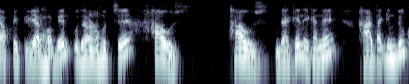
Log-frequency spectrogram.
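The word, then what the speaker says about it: Haus: তো এখানে আমরা দেখাইছি আপনাকে দুইটা উদাহরণ, যেমন হাউস। হাউস, এখানে কিন্তু হাটা স্পষ্ট বাংলা হ এর মতো উচ্চারিত হইতেছে।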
